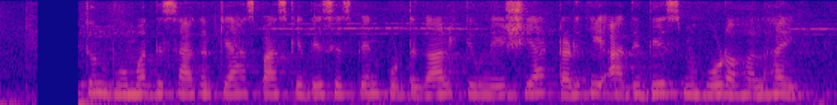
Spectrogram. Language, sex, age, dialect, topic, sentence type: Magahi, female, 36-40, Southern, agriculture, statement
